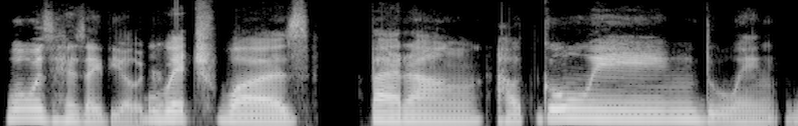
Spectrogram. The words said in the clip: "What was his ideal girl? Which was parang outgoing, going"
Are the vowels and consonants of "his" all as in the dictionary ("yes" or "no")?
yes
